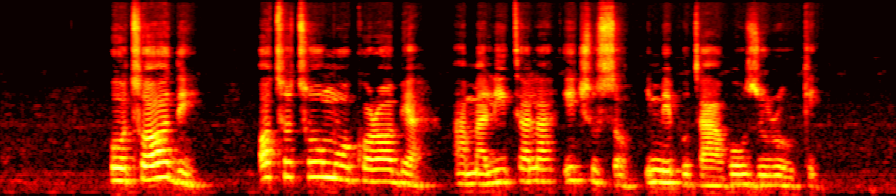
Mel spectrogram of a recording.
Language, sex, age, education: Igbo, female, 30-45, tertiary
